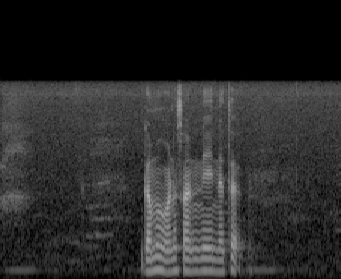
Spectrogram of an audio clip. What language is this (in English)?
Sinhala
